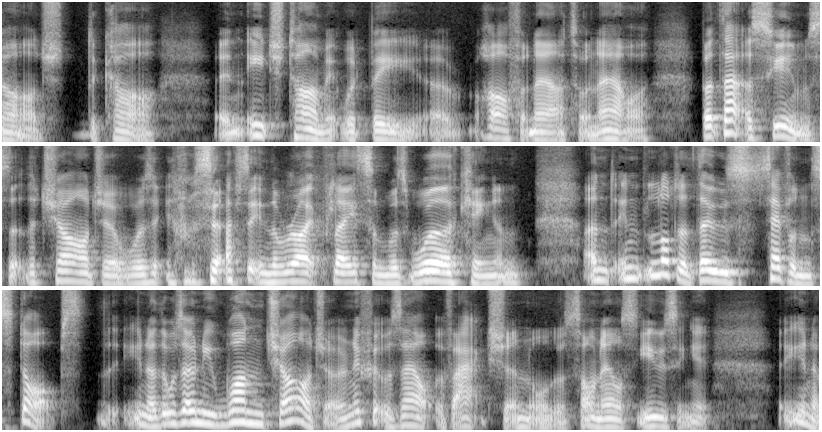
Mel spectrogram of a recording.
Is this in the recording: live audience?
no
